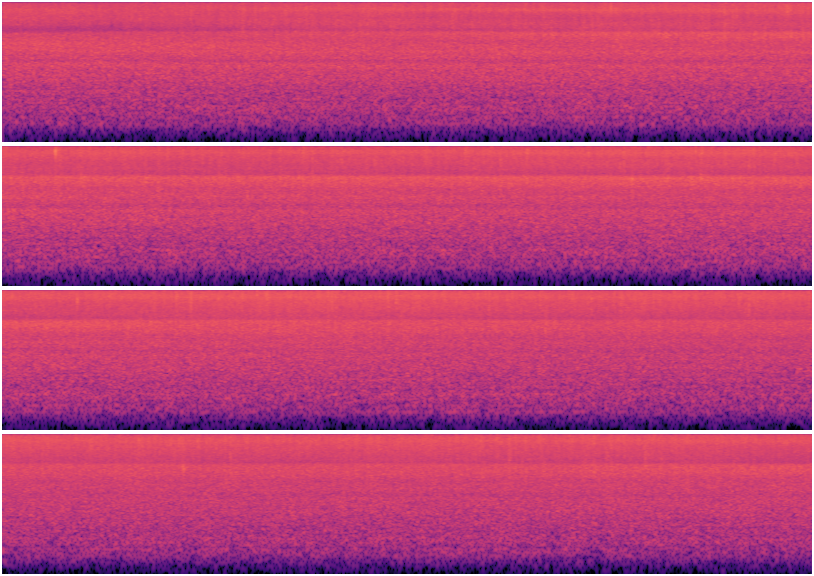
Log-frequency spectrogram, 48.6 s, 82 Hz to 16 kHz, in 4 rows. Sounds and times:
Rain on surface: 0.0s - 48.6s.

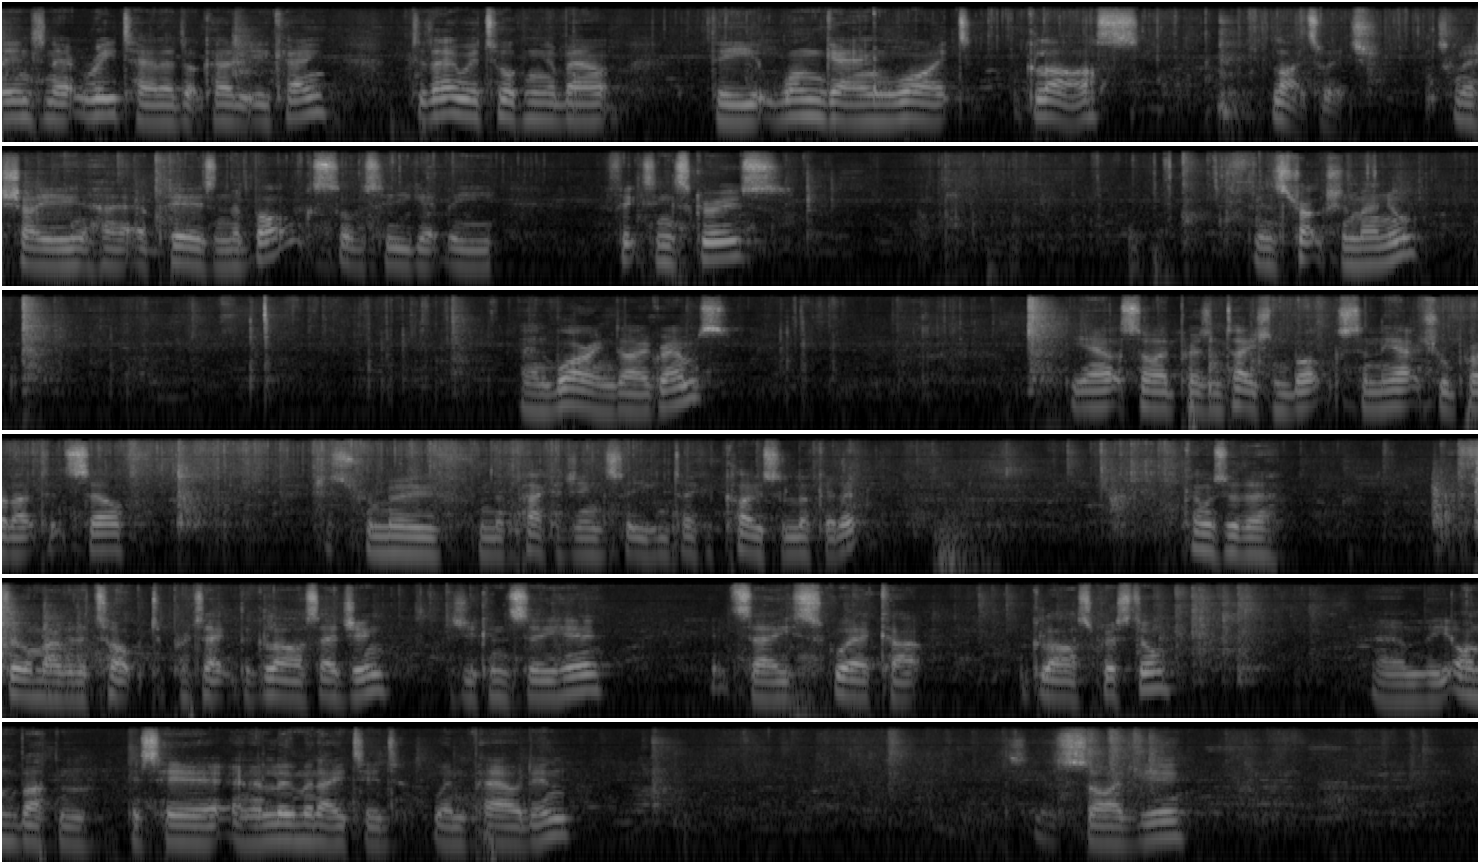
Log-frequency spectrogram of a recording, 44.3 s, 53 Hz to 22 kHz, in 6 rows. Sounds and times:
Speech: 0.0s - 12.0s, 12.9s - 14.8s, 17.2s - 18.5s, 20.1s - 22.9s, 23.7s - 26.5s, 28.0s - 35.4s, 36.2s - 44.1s.

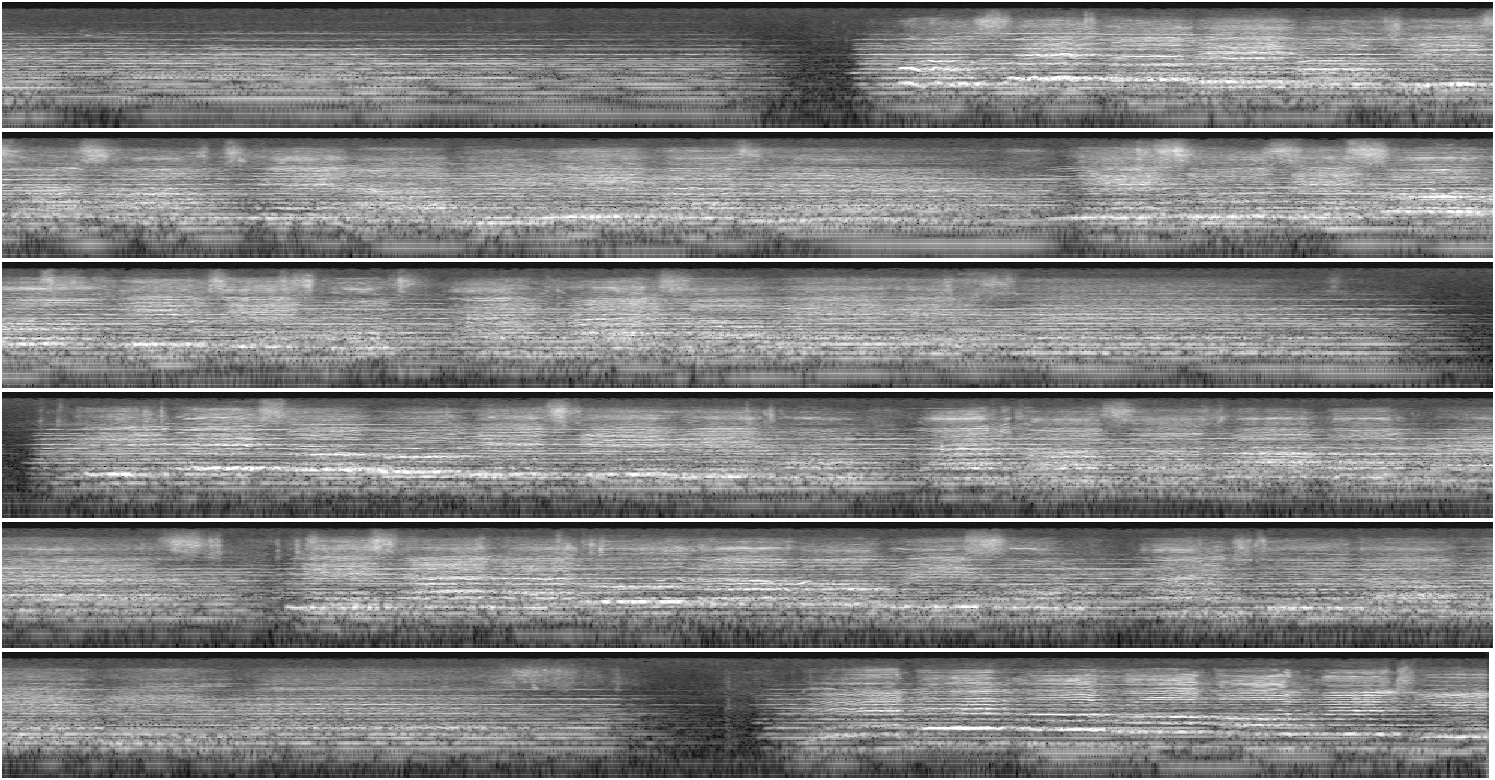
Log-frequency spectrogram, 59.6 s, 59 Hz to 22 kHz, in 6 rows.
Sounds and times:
Music: 0.0s - 59.6s.

